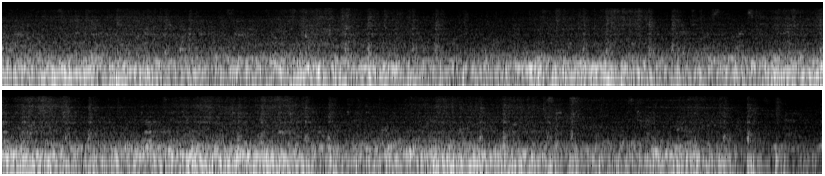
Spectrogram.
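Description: Train wheels click over the rail joints.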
